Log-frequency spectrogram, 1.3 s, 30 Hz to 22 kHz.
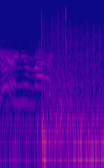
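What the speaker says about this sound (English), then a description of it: "Rexen with the shots rang out." During a Rainbow Six Siege esports match at the Six Invitational 2023, one sharp gunshot cracks out mid-clip beneath an excited commentator's voice.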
